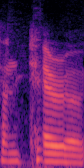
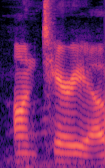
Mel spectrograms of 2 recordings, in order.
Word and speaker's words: Ontario: Yes, Ontario, yes. Ontario. Okay, so that's how we would pronounce that.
